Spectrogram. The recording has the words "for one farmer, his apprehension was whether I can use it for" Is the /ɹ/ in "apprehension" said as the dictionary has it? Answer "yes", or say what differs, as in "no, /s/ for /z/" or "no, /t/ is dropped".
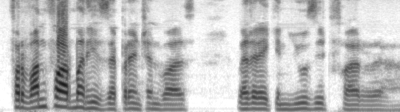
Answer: no, /ɹ/ is dropped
